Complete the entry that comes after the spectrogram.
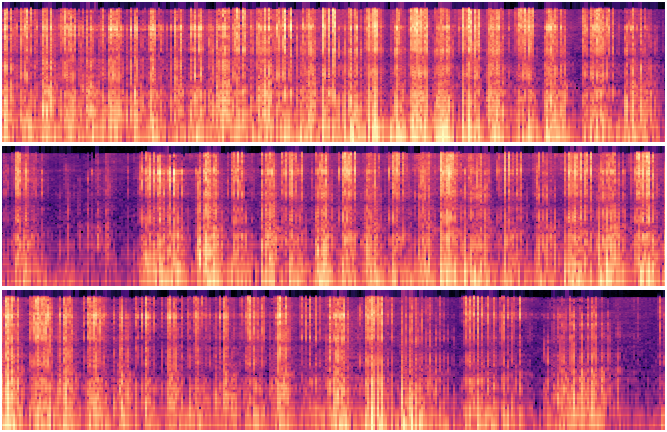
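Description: Long nails rapidly tap and scratch the side of a ribbed glass jar full of honey, producing a dense run of short clicks and scrapes. The sound is mostly a low, muffled thump with a light bright edge. There is a brief lull around six seconds and a quieter stretch near the end.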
